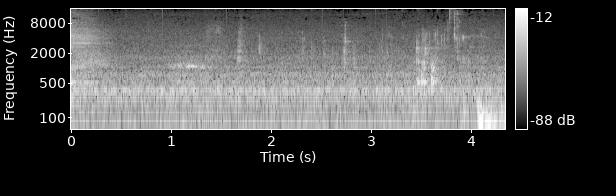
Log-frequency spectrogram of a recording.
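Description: Coffee being poured into a cup, heard faintly as a soft trickle with a few drips, ending with a light knock or clink. No one speaks.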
